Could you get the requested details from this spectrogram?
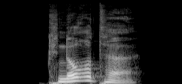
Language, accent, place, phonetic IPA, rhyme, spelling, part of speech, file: German, Germany, Berlin, [ˈknʊʁtə], -ʊʁtə, knurrte, verb, De-knurrte.ogg
- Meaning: inflection of knurren: 1. first/third-person singular preterite 2. first/third-person singular subjunctive II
